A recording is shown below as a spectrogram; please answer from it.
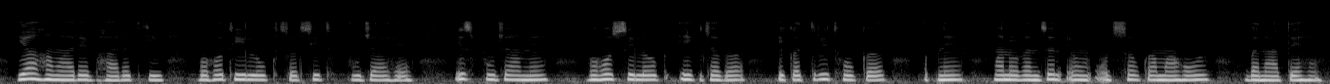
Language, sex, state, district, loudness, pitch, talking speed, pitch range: Hindi, female, Bihar, Kishanganj, -20 LUFS, 210 Hz, 125 wpm, 205-220 Hz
